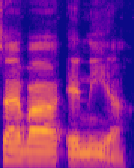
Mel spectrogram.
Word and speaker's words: Savaiinaea: It's a 3-syllable. It's Savaiinaea.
